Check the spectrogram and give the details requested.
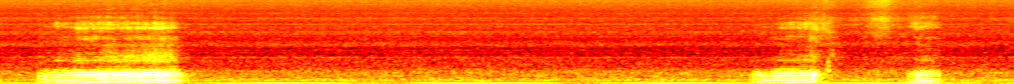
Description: Snuggled all into a furry ball, sound asleep but snoring and has the hiccups!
